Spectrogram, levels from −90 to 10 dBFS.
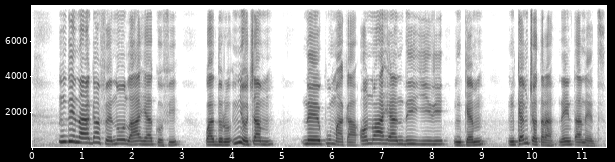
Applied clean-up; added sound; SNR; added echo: none; none; none; none.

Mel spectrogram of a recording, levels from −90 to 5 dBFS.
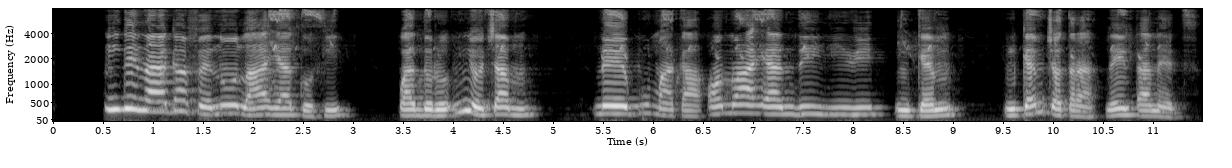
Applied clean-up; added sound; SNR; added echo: neural mask model DeepFilterNet 3.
